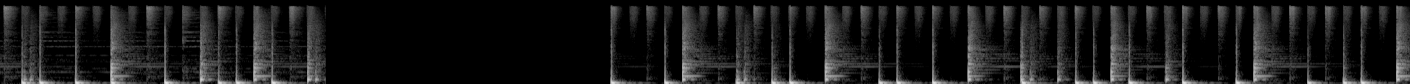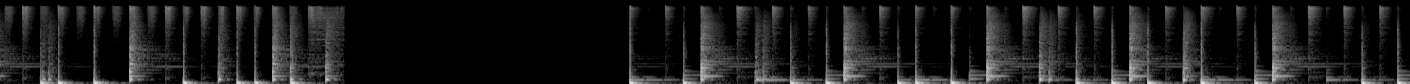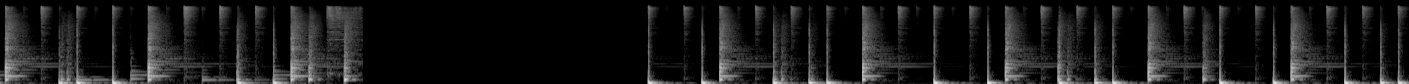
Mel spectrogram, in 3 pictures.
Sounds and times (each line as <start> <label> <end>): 0.0 drums 3.3
6.1 drums 17.6
20.4 drums 31.9
34.7 drums 42.2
